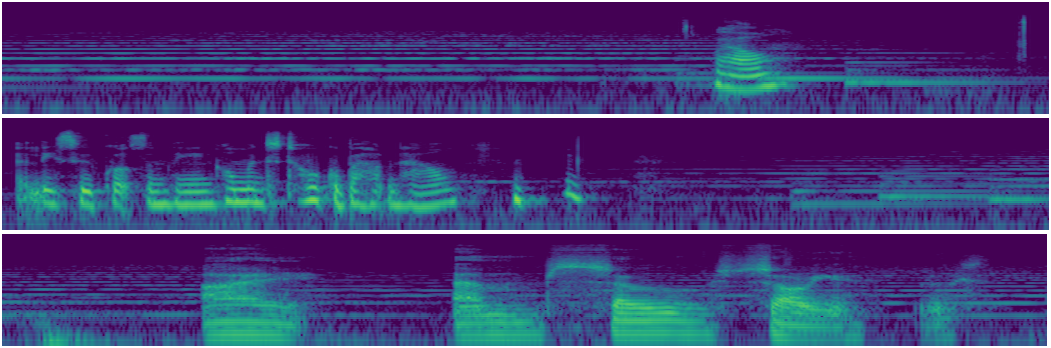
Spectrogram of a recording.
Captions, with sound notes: Well, at least we've got something in common to talk about now. (chuckling) - I am so sorry, Ruth.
